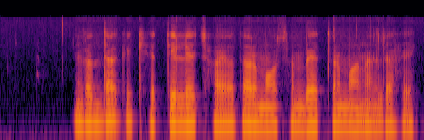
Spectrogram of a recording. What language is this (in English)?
Magahi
